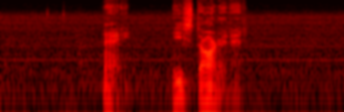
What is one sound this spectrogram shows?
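A young man speaks briefly and casually, close to a microphone.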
